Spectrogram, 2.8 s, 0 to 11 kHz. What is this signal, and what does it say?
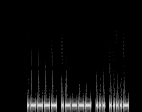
Morse code, heard as a keyed tone, about 36 wpm, 700 Hz. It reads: 11S4
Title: Four Challenging Letter-Number Combinations 35wpm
